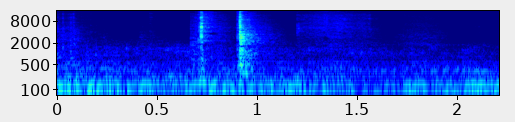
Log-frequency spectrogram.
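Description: Tarot cards being handled: two sharp card snaps a fifth of a second apart, then a soft sliding rustle.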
